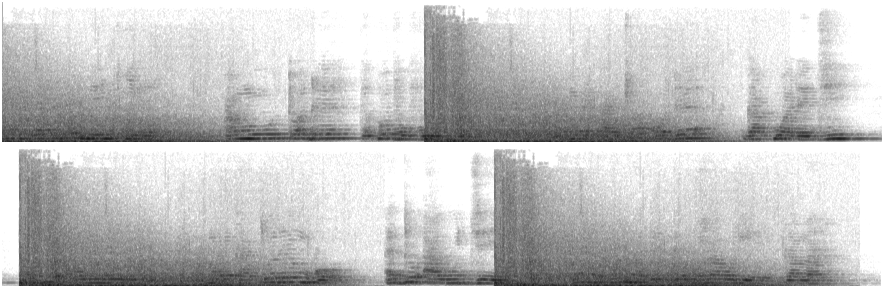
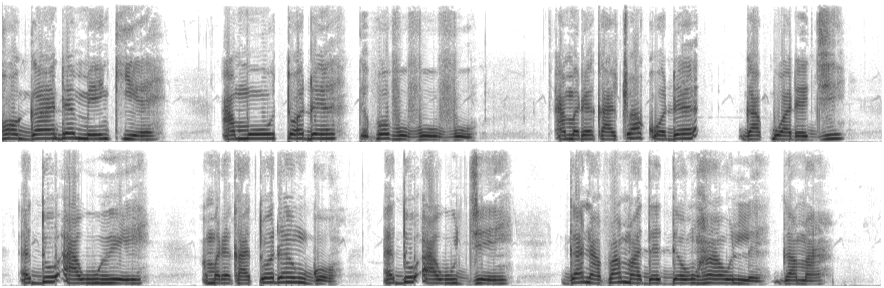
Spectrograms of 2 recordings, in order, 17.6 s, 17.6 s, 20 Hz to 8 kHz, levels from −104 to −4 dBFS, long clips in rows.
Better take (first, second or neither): second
